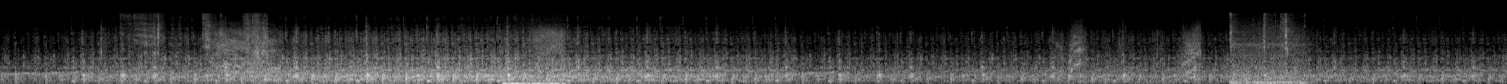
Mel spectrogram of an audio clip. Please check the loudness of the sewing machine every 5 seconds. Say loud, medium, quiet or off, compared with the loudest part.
loud, loud, medium.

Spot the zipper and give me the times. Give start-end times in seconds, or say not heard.
2.1-2.9, 5.2-5.8, 10.5-12.1.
